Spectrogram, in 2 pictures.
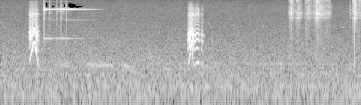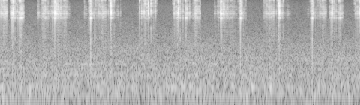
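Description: Cartoon sound effects: a quick rising swoop ending in a ringing bell-like ding, a second swoop a few seconds later, then a steady run of short shaker rattles, about two a second.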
